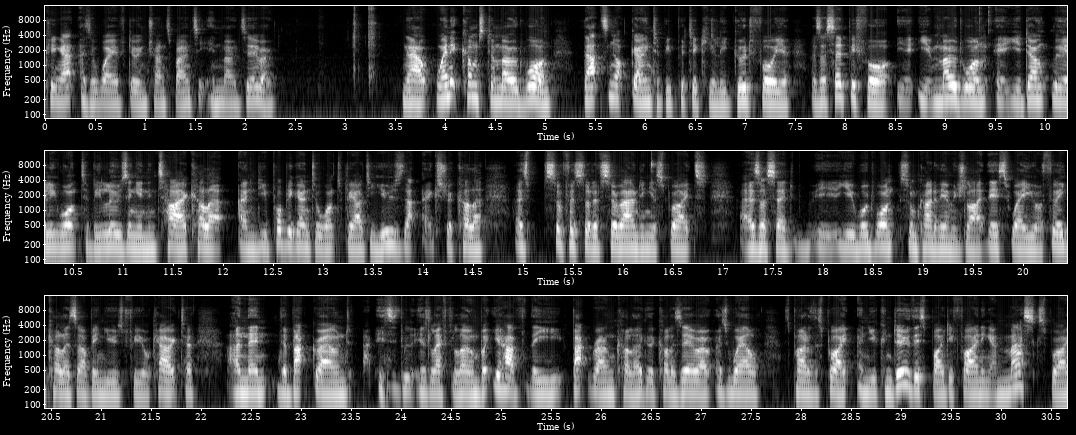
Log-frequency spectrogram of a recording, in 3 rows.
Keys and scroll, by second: 2.9 F9, 3.0 Return.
